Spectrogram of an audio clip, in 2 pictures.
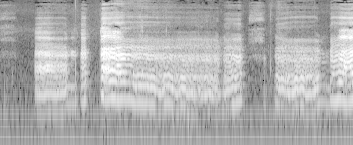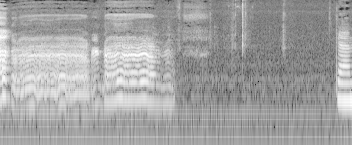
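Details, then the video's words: A scarlet macaw imitates human speech and sings "Sinbad the Sailor man": wavering, voice-like phrases in several bursts over about eight seconds, then a quiet pause before a brief final sound. "Vocals from a scarlet Macaw"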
